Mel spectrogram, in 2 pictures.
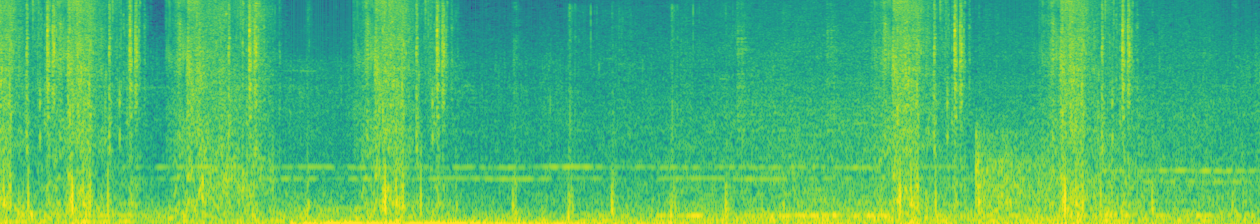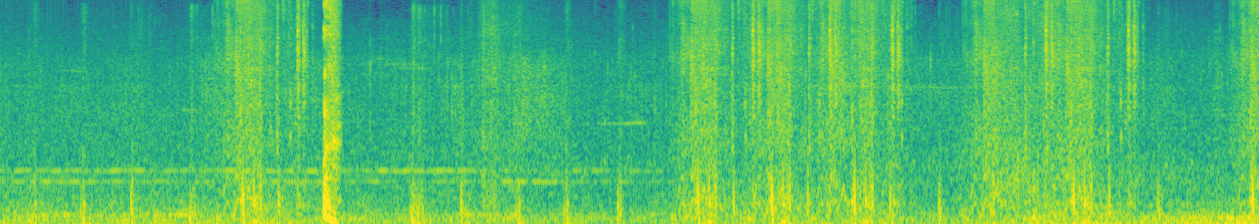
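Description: Bags and luggage rustle and thump as they are rummaged through.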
